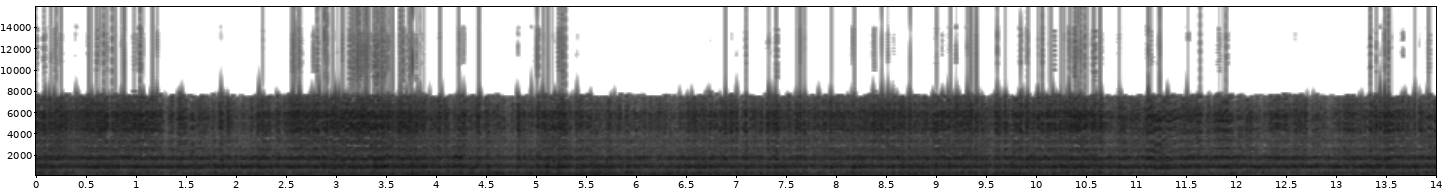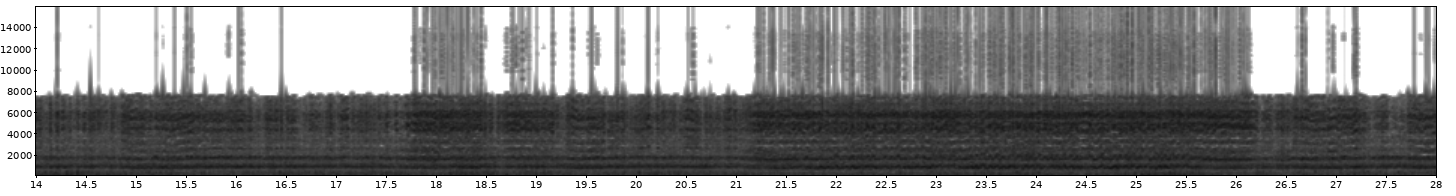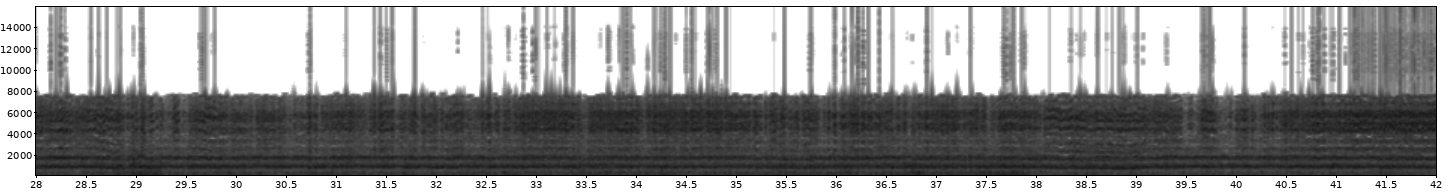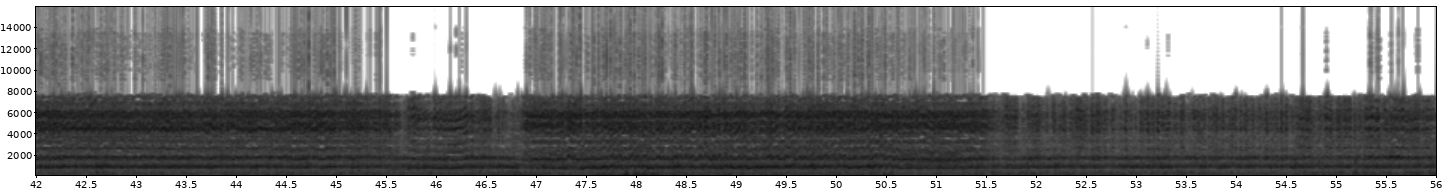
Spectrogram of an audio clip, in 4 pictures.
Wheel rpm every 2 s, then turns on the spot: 230, 230, 240, 230, 230, 220, 230, 230, 230, 220, 220, 190, 200, 210, 220, 230, 230, 230, 230, 220, 230, 230, 230, 210, 190, 200, 230, 230.
none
